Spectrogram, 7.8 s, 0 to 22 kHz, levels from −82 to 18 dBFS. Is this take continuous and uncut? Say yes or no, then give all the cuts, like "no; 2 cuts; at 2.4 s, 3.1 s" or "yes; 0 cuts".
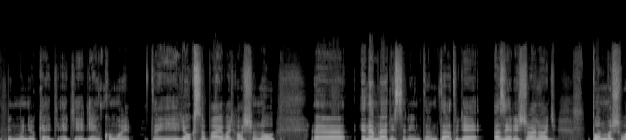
no; 3 cuts; at 1.9 s, 4.4 s, 4.9 s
